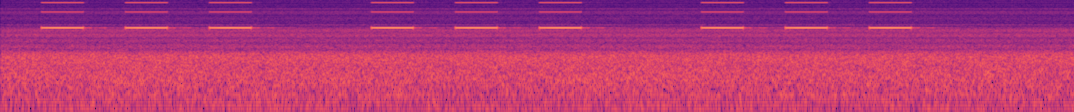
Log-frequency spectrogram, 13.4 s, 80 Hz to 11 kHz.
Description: Alarm pattern, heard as an alarm's beeps, played three times, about 3200 Hz, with room echo. Temporal three. Smoke or fire, evacuate.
